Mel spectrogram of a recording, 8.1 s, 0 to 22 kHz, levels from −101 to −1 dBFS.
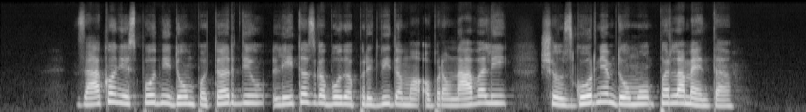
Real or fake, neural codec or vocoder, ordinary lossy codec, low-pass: fake; codec, 44.1 kHz, 7.8 kbps, DAC; none; 19.8 kHz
